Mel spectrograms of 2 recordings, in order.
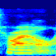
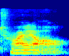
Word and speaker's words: Tryall: Thank you for asking me about Tryall, and I I just want to say that I love that you pronounced it Tryall, because that's how the Jamaicans pronounce it.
